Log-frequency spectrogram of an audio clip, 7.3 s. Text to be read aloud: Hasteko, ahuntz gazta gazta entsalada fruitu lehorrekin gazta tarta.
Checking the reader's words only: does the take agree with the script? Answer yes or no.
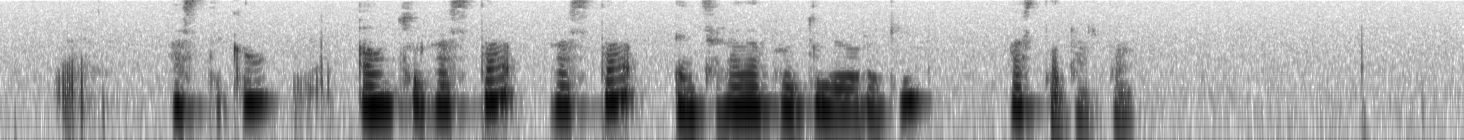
yes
